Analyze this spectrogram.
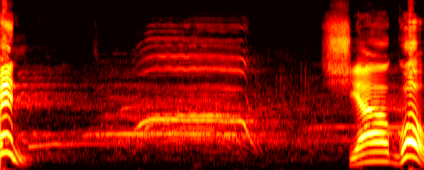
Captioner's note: audience cheering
